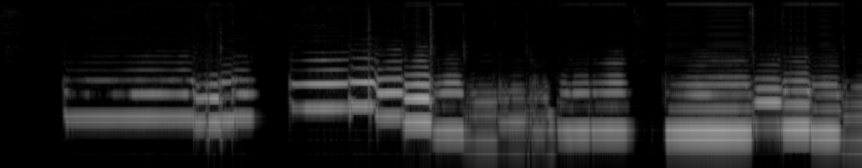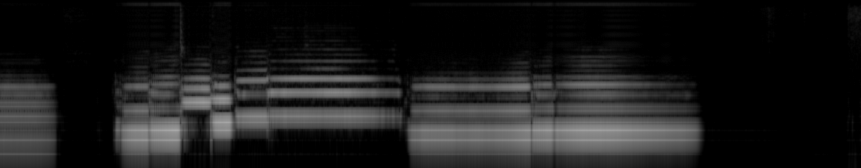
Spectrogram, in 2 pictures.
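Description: French horn solo, played in several phrases with short breaks for breath, mixing long held notes with quick runs of notes moving down and up. It stops on a long held low note about twenty-three seconds in.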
